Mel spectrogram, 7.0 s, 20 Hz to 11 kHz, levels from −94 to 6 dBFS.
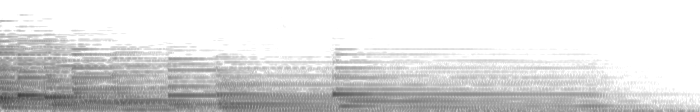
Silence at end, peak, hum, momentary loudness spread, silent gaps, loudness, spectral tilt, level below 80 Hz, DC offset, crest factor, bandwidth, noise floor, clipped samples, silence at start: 0.15 s; -16 dBFS; none; 23 LU; none; -36 LUFS; -9 dB/octave; -56 dBFS; under 0.1%; 20 dB; 6.2 kHz; -61 dBFS; under 0.1%; 0 s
